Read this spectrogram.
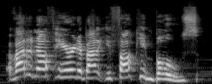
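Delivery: ordinary talk, nothing marked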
